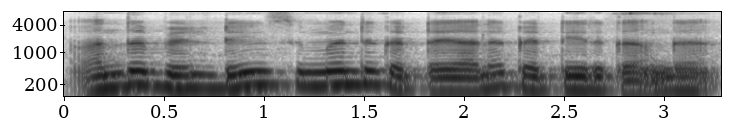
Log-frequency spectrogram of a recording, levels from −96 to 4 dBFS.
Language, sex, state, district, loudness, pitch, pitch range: Tamil, female, Tamil Nadu, Kanyakumari, -14 LUFS, 160 Hz, 140-185 Hz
